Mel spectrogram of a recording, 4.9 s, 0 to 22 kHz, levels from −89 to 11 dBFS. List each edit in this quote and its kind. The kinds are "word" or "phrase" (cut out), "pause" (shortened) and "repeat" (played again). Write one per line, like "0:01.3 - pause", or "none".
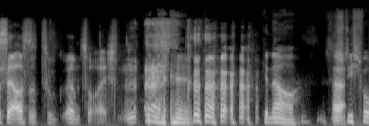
0:01.1 - word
